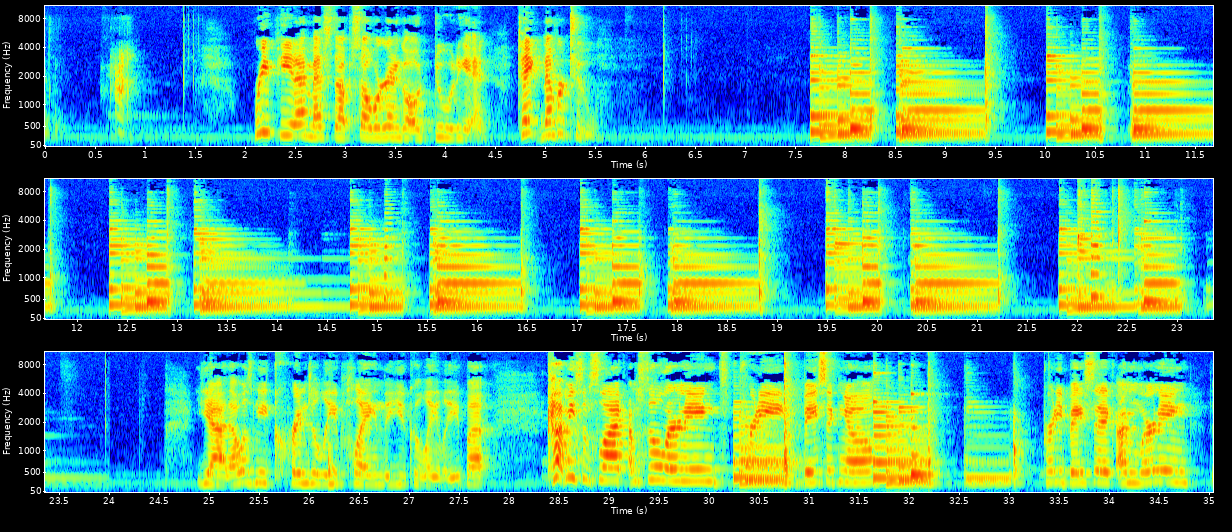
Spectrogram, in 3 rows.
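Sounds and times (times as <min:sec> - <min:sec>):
ukulele chord strums: 0:07.6 - 0:24.1, 0:30.1 - 0:33.4.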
